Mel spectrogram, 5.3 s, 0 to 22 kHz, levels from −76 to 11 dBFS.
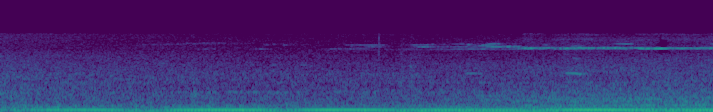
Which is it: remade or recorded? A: recorded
